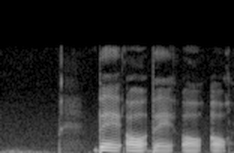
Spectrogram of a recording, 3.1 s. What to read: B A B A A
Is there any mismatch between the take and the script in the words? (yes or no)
no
